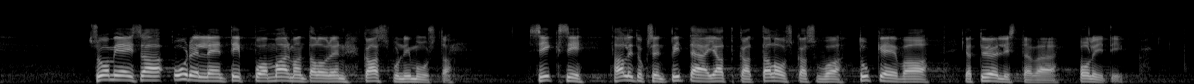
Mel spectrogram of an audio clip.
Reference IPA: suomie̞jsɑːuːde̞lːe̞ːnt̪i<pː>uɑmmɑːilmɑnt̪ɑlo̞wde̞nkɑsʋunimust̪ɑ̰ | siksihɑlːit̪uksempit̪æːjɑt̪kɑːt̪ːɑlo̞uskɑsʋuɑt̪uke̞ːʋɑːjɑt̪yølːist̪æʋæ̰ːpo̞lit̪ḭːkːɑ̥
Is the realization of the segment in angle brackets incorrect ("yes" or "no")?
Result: no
